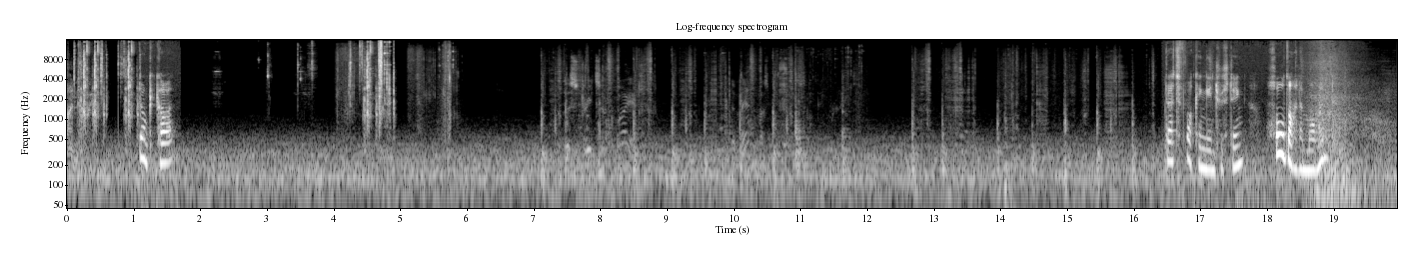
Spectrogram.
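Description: A young man speaks with animation into a headset microphone, close by.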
